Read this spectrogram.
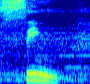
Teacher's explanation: dihasilkan dengan mendekatkan bagian belakang lidah ke langit-langit belakang atau velum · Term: velar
